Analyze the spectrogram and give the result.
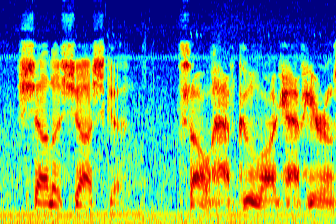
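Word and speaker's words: Shalashaska: somewhere along the line, Shashka got stuck on the end of Sharashka. The guerrillas were using the name amongst themselves, and by the time I got to hearing about it, the pronunciation had wound up as Shalashashka.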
